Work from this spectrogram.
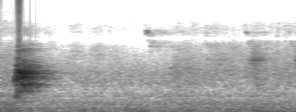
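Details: Puppy barking once as a crow soaks a chunk of meat in a water bowl on a veranda; a single sharp bark at the start, then low background rumble.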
